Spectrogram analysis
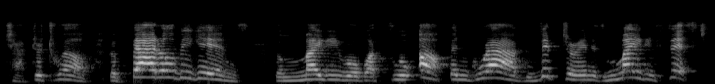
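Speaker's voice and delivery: plain reading voice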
